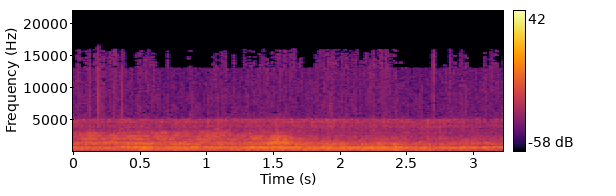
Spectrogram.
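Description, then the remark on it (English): A small propeller plane drones steadily and loudly in awful weather, rocking and rolling in midair, its engine roar filling the whole stretch without a break, with a rough, buffeting texture to the sound. “The little plane rocked, rolled, and practically stood still in midair.”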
